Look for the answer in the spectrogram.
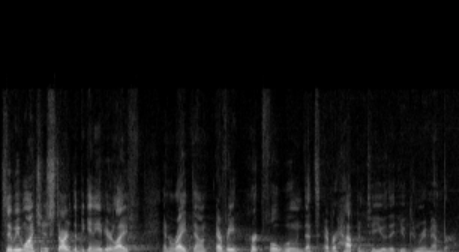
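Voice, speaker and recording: A man preaching a sermon as pastor, animated and speaking straight to his congregation, acting out the voices he quotes. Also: mid-range voice, fast. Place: church sanctuary. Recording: long hall reverb.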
